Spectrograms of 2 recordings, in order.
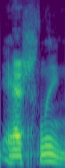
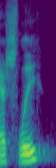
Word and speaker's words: Aisling: My number 1, like I said, is, how do you say her first name? I was saying Aisling. Aisling. Okay, yeah. Ashley? Aisling. With a G, sort of. Aisling.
